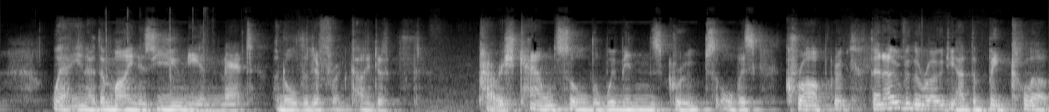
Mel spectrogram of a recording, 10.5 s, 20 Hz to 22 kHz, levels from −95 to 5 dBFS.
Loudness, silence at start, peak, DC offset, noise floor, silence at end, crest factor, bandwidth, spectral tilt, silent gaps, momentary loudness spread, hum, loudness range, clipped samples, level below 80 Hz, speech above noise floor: -15 LUFS; 0.25 s; 0 dBFS; under 0.1%; -42 dBFS; 0 s; 14 dB; 8.2 kHz; -7 dB/octave; none; 10 LU; none; 3 LU; under 0.1%; -46 dBFS; 28 dB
